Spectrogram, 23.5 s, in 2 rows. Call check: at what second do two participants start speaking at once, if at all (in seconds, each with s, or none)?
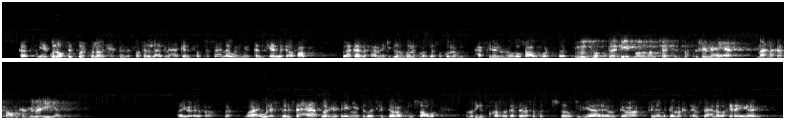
none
